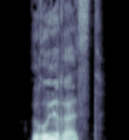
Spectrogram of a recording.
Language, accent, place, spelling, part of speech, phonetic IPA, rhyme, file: German, Germany, Berlin, rührest, verb, [ˈʁyːʁəst], -yːʁəst, De-rührest.ogg
- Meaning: second-person singular subjunctive I of rühren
